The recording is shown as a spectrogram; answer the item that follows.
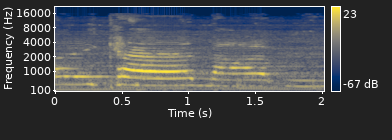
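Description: A young girl singing, holding each note; the loudest, highest note comes about half a second in and the voice fades toward the end.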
